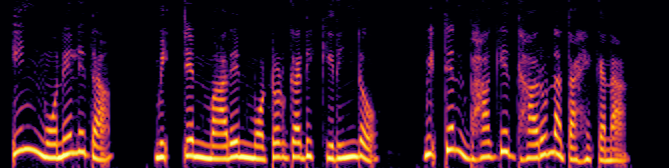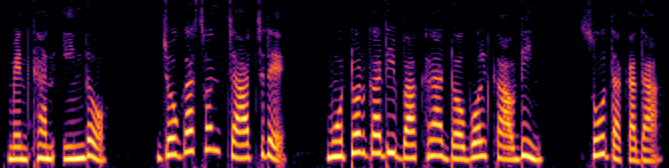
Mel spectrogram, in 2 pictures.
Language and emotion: Santali, sad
